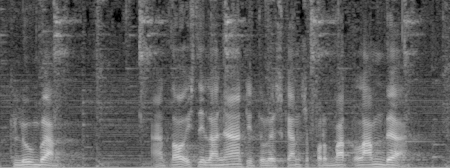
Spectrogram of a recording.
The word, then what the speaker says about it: lambda: Atau istilahnya dituliskan seperempat lambda. Ini membacanya lambda. Lambda.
